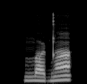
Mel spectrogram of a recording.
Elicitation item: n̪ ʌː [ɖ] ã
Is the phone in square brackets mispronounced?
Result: no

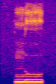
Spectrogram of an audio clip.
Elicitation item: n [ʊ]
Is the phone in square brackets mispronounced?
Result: yes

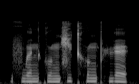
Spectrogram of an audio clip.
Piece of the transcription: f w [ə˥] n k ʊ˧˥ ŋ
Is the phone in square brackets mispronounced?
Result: yes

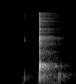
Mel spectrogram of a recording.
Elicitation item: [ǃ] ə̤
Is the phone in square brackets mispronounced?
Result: no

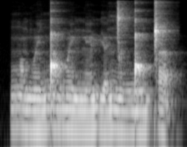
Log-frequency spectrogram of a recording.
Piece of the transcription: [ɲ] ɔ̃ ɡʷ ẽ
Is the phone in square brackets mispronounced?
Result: yes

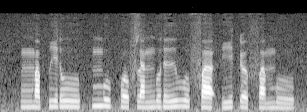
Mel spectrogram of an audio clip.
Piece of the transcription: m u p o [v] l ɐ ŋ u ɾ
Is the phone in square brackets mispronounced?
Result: yes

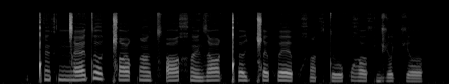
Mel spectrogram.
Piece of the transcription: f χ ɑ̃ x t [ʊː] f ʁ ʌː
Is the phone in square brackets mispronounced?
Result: no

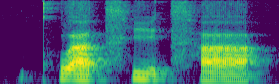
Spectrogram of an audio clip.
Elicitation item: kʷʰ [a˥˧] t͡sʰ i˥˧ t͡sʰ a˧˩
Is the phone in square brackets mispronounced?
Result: no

